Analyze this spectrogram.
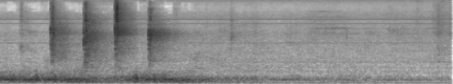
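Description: A pool ball rolls softly across a table.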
